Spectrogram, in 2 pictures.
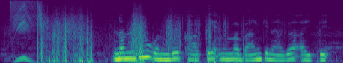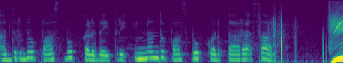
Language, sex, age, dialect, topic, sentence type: Kannada, female, 31-35, Dharwad Kannada, banking, question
